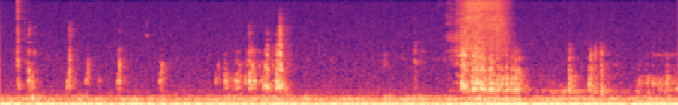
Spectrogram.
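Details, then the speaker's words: Acura TLX: irregular clicks and a brief scratchy burst from behind the dash over a low cabin hum, heard after turning the heat on then off, the first heater use since summer; cause suspected, not confirmed. "i wanted to make this video i just got in my lady's car that turned the heat on and i turned it off and i heard a sound like this"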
